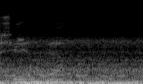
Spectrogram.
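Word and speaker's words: Селенга: Селинга буквально год назад узнал, что ее ударение на последнее слово Селинга.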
